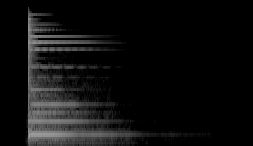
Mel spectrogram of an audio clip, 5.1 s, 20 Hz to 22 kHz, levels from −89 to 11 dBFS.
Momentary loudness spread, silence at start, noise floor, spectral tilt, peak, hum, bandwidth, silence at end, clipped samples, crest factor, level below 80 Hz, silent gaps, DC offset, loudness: 22 LU; 0.55 s; under -90 dBFS; -0.5 dB/octave; -4 dBFS; none; 16 kHz; 3 s; under 0.1%; 32 dB; -84 dBFS; none; under 0.1%; -27 LUFS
